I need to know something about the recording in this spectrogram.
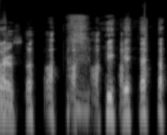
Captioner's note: laughs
